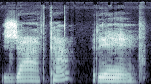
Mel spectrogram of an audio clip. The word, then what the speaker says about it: jacaré: Jacaré. Qual que é a sílaba que a gente fala com mais entonação, com mais força? É a última, né? É o ré.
